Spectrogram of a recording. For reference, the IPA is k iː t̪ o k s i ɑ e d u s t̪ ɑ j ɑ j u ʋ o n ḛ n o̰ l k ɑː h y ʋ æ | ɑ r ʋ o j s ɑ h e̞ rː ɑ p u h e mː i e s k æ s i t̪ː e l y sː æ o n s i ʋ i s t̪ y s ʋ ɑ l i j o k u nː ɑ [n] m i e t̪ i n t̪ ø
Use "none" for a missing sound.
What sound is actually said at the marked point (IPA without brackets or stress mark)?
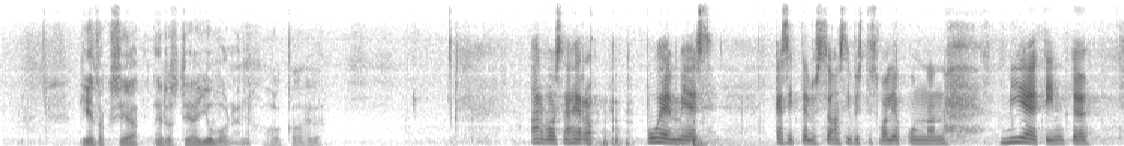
n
